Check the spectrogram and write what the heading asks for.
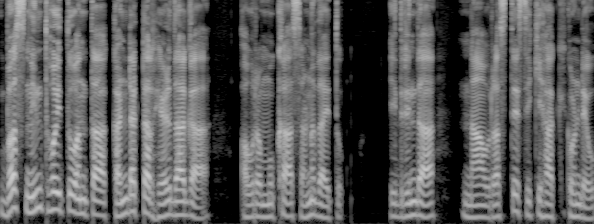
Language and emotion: Kannada, sad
